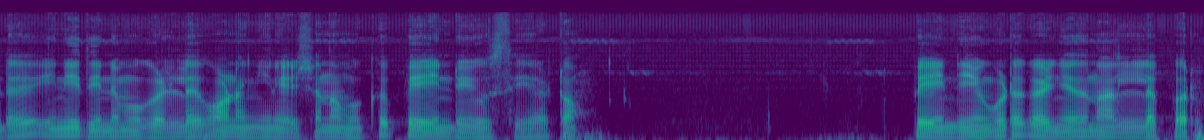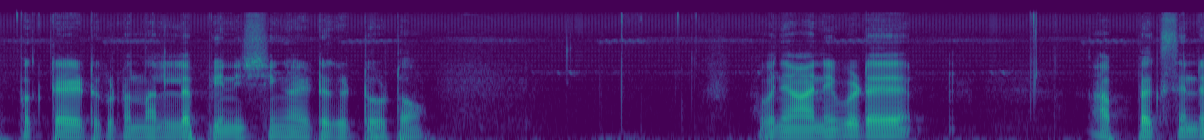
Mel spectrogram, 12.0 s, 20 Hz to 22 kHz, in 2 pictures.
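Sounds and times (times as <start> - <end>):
man speaking: 0.0 - 3.0, 4.6 - 8.2, 9.8 - 10.7, 11.4 - 12.0
faint high steady tone: 0.0 - 12.0.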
